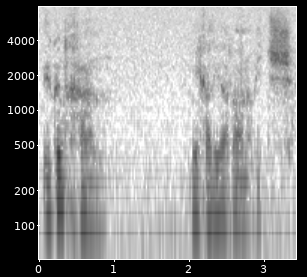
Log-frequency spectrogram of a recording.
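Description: An actor playing a stern, reproachful tsar who talks imperiously and coldly in a radio play. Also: male voice, deep voice, slow, a little hiss or hum.

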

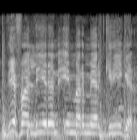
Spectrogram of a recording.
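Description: An actor playing a proud, gruff Apache elder and teasing husband in a German radio drama. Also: male voice, very high-pitched, normal speed, over music.

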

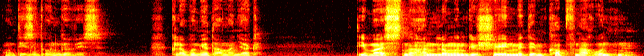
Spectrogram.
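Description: An actor playing a disillusioned captive king in a German radio drama, brooding and measured, hardening into resolve. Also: fairly low pitch, fairly even intonation, close to an everyday voice. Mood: bitter, brooding.

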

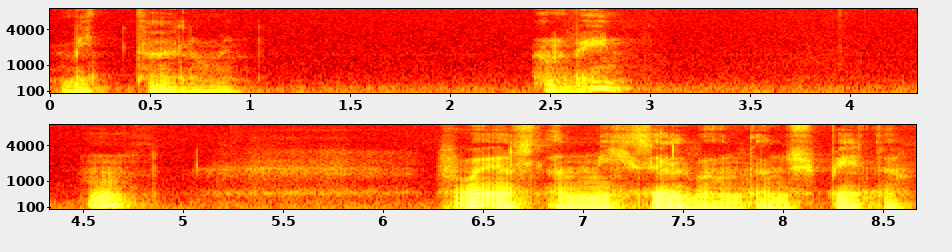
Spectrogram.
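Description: An actor playing a lonely, orderly male mathematics professor in a German radio play monologue, speaking standard German in a reflective, pedantic, halting and self-questioning manner. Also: low-pitched, animated, creaky, warm tone, heavily acted. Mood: dry, deliberate.

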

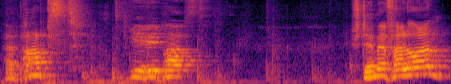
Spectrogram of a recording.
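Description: Brash, drawling, higher-voiced intruder. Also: male voice, slow, fairly bright tone, reverberant, a little hiss or hum, full character voice. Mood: insolent. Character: brash, leering, ill-mannered male visitor. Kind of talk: radio drama acting.

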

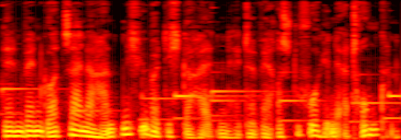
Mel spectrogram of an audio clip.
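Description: A man's voice: low voice, big pitch swings, a little fast, over music. An actor playing a devout, firm old village grandmother, speaking emphatically in an audio drama. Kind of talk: audio drama dialogue and Bible reading.

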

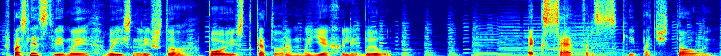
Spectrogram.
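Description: A man reading a humorous novel as a scripted audiobook, telling it in an expressive, literary way. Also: medium pitch, measured pace, over music. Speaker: audiobook narrator.

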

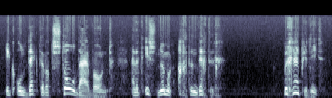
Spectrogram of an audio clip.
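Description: An actor playing a curious, suspicious holidaymaker who paints, in a Dutch radio drama with a conversational, inquisitive delivery. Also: male voice, mid-range voice, sing-song, moderate pace, a little mellow, slightly rough. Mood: intrigued, suspicious.

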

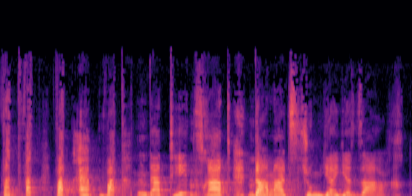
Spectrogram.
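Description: A woman's voice: very high voice, very animated, a little slow, pushed and bright, exaggerated voice. Bossy scolding working-class mother, wildly swooping voice. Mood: boastful. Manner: nagging, blustery, colloquial. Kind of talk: German radio play acting.

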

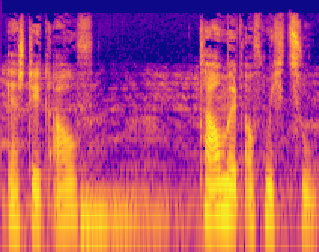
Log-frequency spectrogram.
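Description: An actress playing a scheming, cold-blooded nineteenth-century woman poisoner, narrating her deeds in a radio drama with a husky, breathy, intimate delivery. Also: low voice, fairly even intonation, unhurried, over music. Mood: matter-of-fact.

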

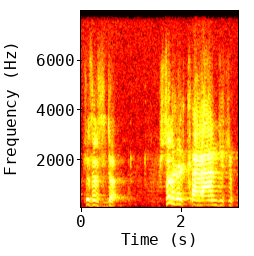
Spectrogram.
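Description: An actor in 1950s radio drama playing a dignified, shrewd and wealthy older merchant with a measured, condescending manner. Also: male voice, high voice, fairly bright tone. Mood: surprised, disdainful. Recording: muffled, noisy old radio recording, hall reverb.

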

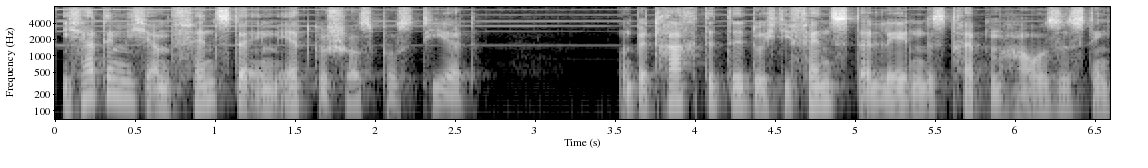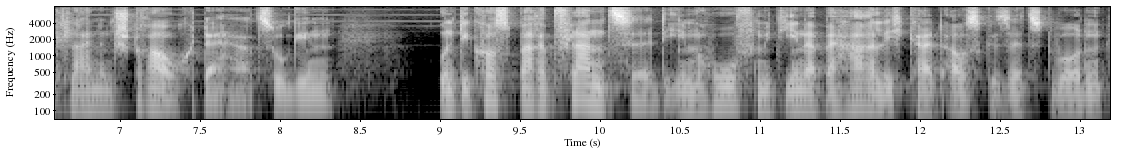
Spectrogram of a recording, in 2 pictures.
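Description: A man playing a refined, observant first-person narrator in a radio play, reciting literary prose with measured, deliberate phrasing. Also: on the low side, lively intonation, no room sound. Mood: reflective, observant.

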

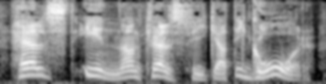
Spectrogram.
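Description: Harried mayor played by an actor: high male voice, fussy, hesitant, apologetic, very dry close sound. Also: lively intonation, dry recording. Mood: weary, dry. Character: harried, apologetic male small-town mayor, middle-aged. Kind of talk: old-time radio drama.

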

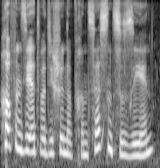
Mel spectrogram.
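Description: High-voiced, breezy young boatwoman. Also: animated, moderate pace, a bit bright. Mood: teasing, frank. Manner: breezy, frank, playful. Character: lively, teasing, practical young boatwoman who loves learning. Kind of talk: radio drama acting. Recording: faint water and boat noise.

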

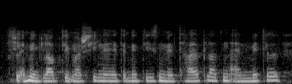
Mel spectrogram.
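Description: An actor as husky, proud scientist, muffled recording. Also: medium pitch, little pitch movement, quick pace, close to an everyday voice. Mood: matter-of-fact. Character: proud, territorial scientist defending lab-made life. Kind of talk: 1970 German radio play acting. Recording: muffled old radio recording.

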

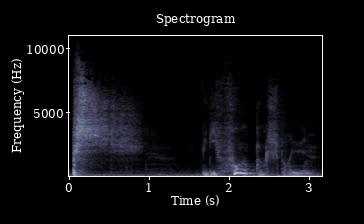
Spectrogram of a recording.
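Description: An actor playing a huge ex-wrestler turned vagrant in a radio play, ingratiating, sly and sentimental, with a wheedling, over-polite, folksy manner. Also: male voice, on the low side, wildly swooping pitch, extremely slow, slight background noise, exaggerated voice. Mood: sly, dreamy. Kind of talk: classic German radio play acting. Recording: dull, band-limited old radio recording.

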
